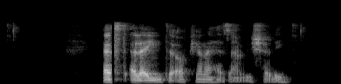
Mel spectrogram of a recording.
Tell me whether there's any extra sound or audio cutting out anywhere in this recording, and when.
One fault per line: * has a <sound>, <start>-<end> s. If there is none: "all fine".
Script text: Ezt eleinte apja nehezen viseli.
* has a dropout, 1.1-1.1 s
